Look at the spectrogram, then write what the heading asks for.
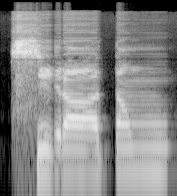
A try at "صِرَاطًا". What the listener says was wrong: سرا موٹا. ناک سے آواز نکالو.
